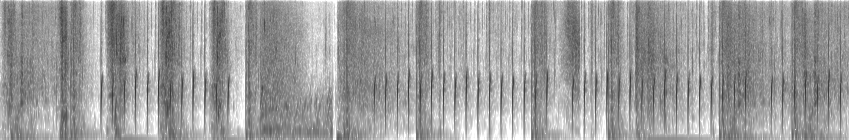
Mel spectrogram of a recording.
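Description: A paint gun fires in rapid, regular bursts.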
